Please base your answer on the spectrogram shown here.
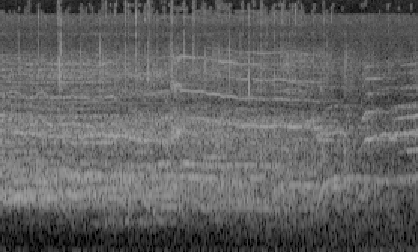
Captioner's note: applause, cheering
